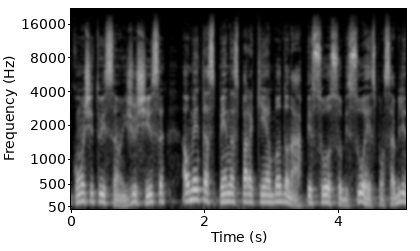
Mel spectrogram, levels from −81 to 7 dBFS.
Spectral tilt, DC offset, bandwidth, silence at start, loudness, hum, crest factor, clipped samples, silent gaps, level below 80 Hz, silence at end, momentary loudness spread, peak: -3 dB/octave; under 0.1%; 19.5 kHz; 0.05 s; -14 LUFS; none; 16 dB; under 0.1%; none; -56 dBFS; 0 s; 7 LU; 0 dBFS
